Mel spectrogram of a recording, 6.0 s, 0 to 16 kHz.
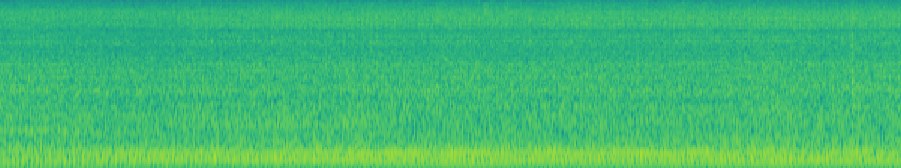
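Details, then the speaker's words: Kubota GR2110 diesel mower running with hydraulic deck lift working and shaft-driven mowing deck engaged after topping up low, hardened hydraulic fluid: steady, even diesel drone with constant whirring deck-drive hum like a helicopter about to take off, no knocks; normal running. "the mowing deck shaft driven you can hear it it sounds like it's like it's a helicopter about to take off"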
